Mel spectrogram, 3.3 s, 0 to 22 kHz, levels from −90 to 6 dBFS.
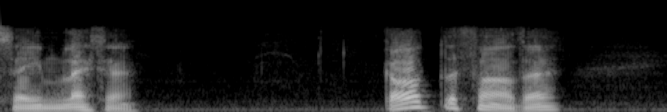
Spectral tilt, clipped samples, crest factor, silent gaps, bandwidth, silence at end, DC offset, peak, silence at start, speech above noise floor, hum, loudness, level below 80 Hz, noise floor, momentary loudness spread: -7.5 dB/octave; under 0.1%; 18 dB; none; 8 kHz; 0.55 s; under 0.1%; -10 dBFS; 0 s; 39 dB; none; -26 LUFS; -48 dBFS; -63 dBFS; 10 LU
